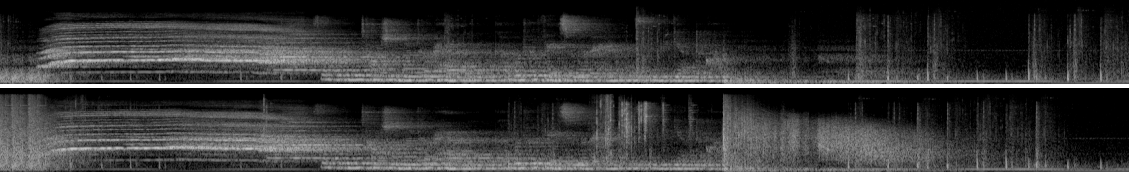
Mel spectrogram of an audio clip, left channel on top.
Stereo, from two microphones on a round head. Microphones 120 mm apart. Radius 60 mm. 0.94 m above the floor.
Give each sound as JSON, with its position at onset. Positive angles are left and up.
{"t": 0.4, "sound": "a shout", "side_deg": -45, "distance_m": 3.0}
{"t": 3.1, "sound": "a woman speaking", "side_deg": 15, "distance_m": 1.9}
